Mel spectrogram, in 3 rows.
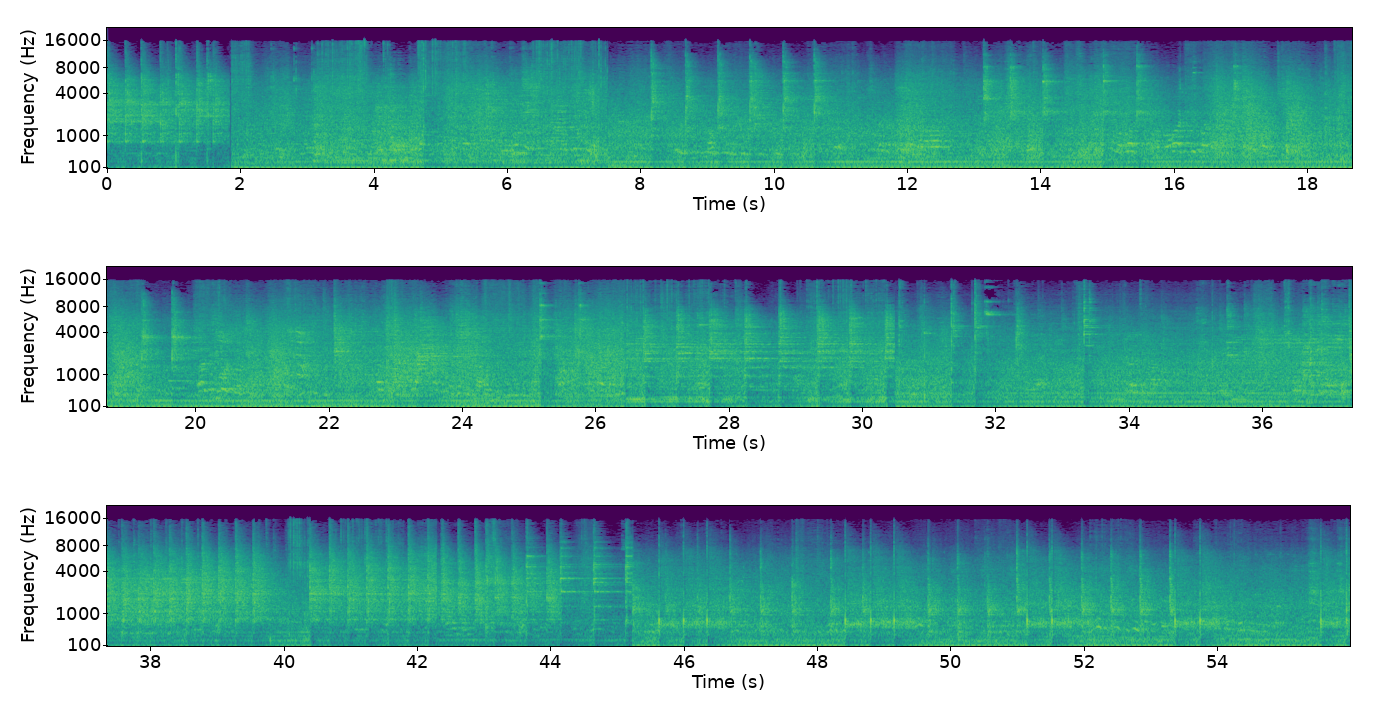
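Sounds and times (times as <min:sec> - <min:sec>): arc welding buzzing and crackling: 0:00.0 - 0:48.4
hammer blows ringing on steel: 0:25.2 - 0:30.6, 0:35.5 - 0:46.8.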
